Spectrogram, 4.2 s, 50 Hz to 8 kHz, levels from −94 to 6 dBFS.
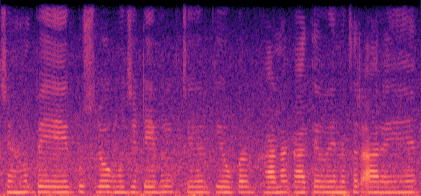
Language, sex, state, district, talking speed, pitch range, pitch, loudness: Hindi, male, Chandigarh, Chandigarh, 230 wpm, 220-225 Hz, 220 Hz, -20 LUFS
